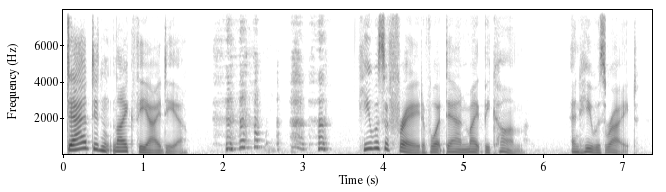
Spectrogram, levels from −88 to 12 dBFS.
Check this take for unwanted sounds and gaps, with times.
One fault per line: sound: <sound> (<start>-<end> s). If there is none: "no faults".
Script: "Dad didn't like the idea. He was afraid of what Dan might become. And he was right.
sound: laugh (1.9-3.4 s)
